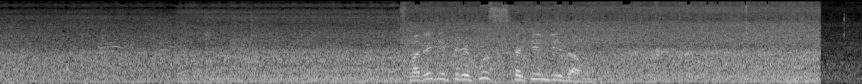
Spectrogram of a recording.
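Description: Waterfall pouring beneath a roadside cafe outside Mae Chaem toward Chiang Mai, Thailand, a steady loud broadband roar filling the whole scene, with a person talking over it midway.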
